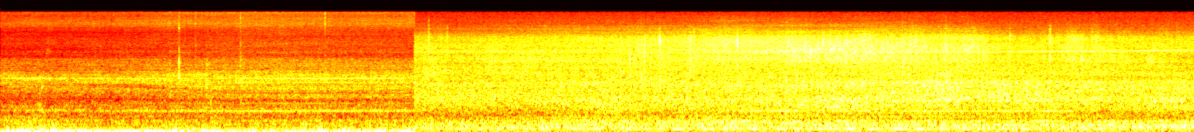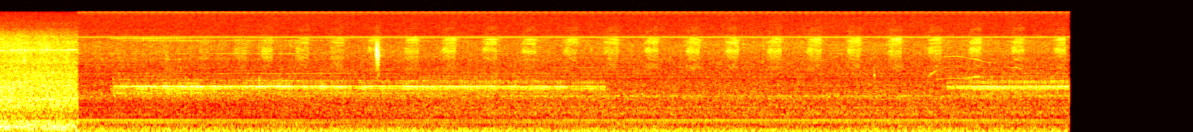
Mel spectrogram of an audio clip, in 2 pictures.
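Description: Fiat Grand Siena sedan driving on a paved road: engine and tyre noise, a heavy low rumble at first, then a steady rush of road noise. About thirteen seconds in it cuts abruptly to a quieter steady hum with faint, regular high ticking.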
